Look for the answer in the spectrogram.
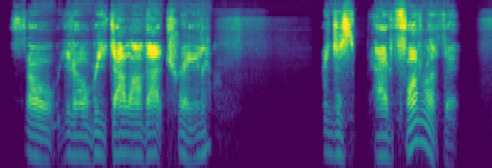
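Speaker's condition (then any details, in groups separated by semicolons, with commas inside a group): Cerebral palsy; present from birth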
